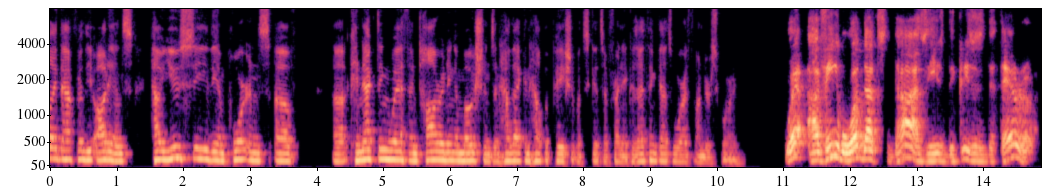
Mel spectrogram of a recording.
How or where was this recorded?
video call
